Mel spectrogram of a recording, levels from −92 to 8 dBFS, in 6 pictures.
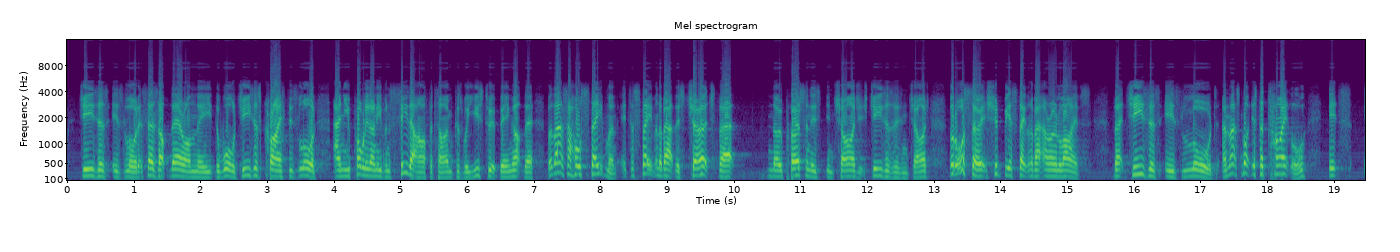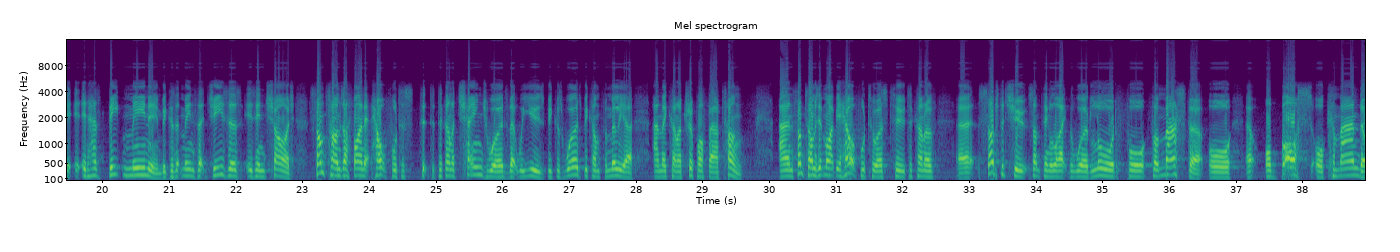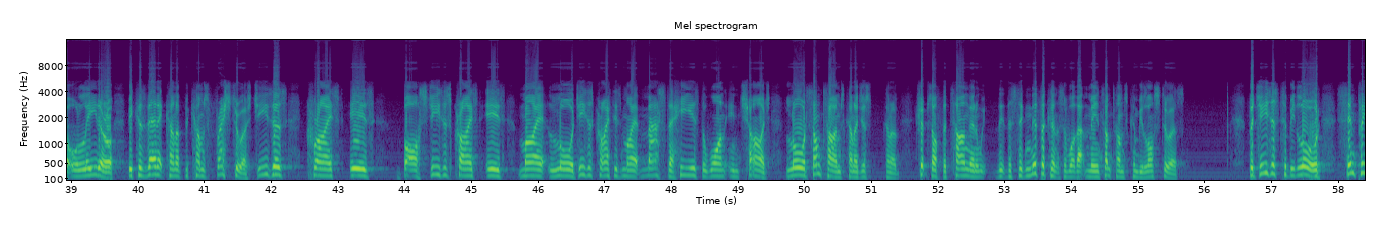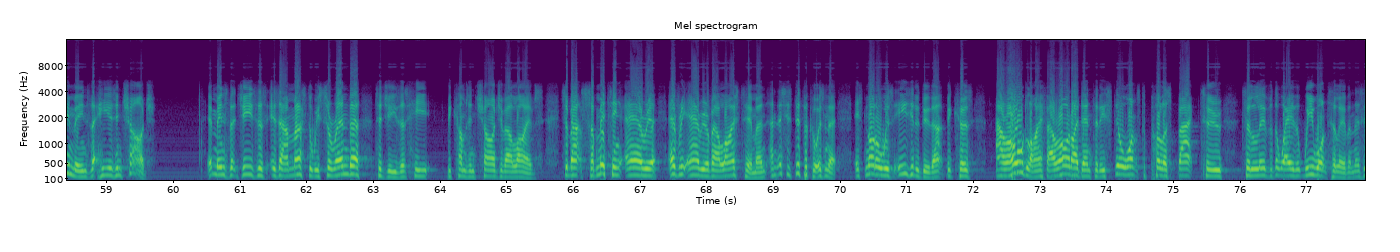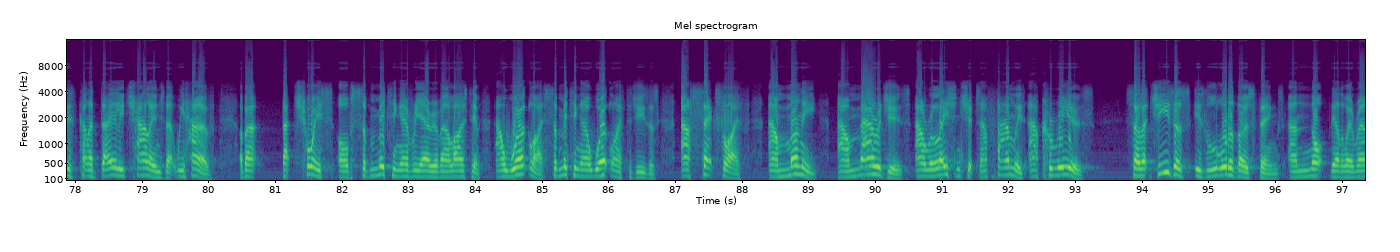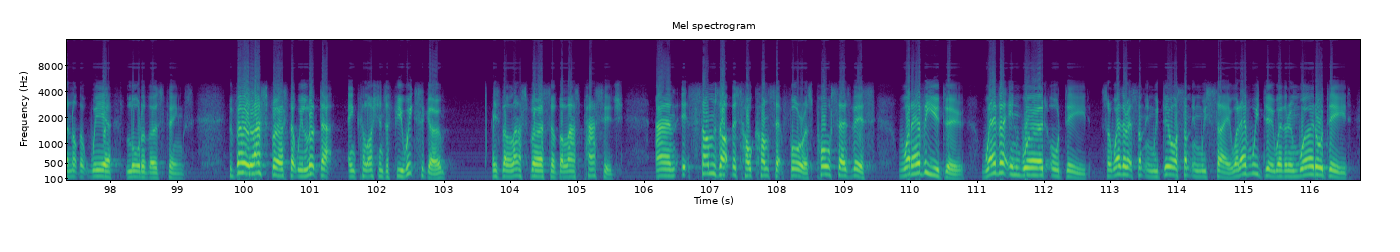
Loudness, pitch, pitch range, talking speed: -18 LUFS, 170 Hz, 150-190 Hz, 210 wpm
